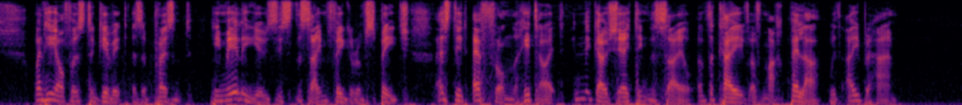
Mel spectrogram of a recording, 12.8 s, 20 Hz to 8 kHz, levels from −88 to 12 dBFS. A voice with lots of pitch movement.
Yes: wide, 7.1 semitones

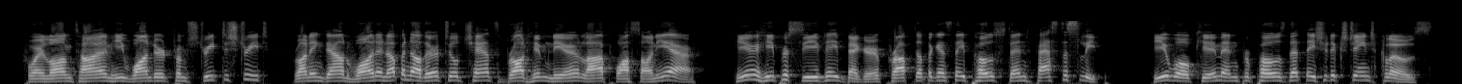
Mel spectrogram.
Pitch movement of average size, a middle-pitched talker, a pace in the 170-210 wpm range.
Yes: average, 3.4 semitones; medium, 170 Hz; average, 185 wpm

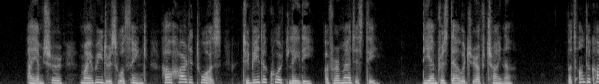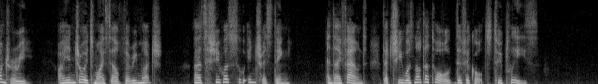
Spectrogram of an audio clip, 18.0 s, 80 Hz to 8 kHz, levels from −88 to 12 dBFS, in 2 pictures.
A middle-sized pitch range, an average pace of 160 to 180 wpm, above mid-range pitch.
Yes: average, 3.8 semitones; average, 165 wpm; high, 215 Hz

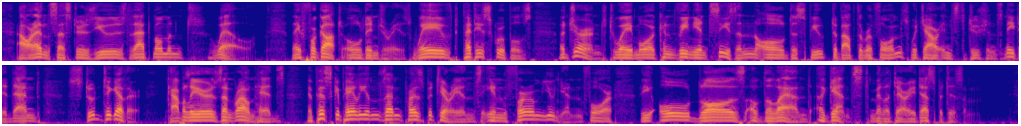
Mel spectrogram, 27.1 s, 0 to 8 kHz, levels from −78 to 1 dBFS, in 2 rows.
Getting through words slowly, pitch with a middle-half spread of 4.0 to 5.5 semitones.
Yes: slow, 110 wpm; average, 4.7 semitones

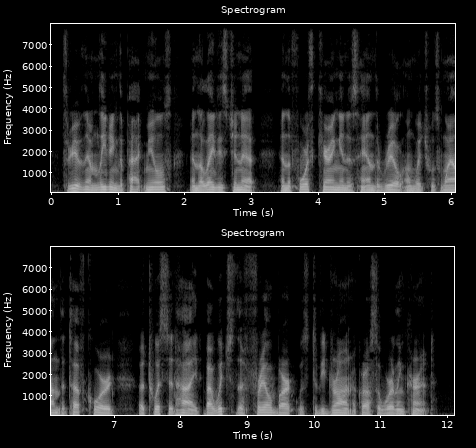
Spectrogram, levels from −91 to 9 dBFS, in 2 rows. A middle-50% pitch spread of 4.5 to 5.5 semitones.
No: narrow, 2.5 semitones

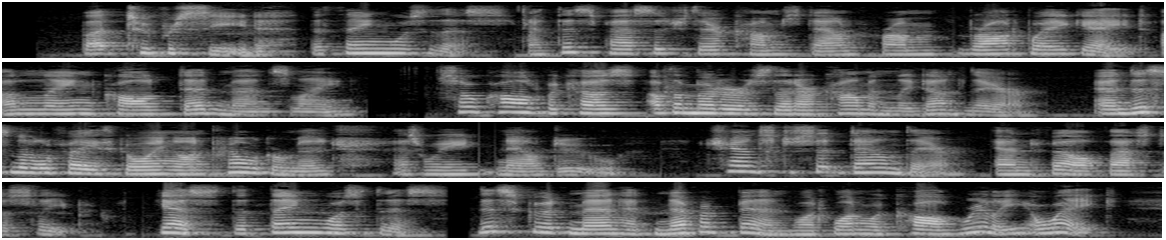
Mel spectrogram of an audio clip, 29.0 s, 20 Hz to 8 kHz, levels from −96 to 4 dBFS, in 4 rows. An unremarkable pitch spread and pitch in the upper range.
No: average, 4.7 semitones; medium, 175 Hz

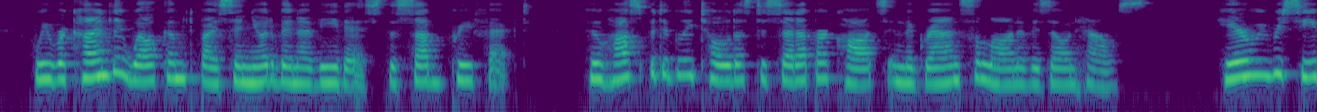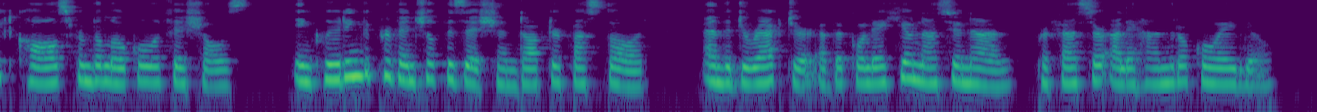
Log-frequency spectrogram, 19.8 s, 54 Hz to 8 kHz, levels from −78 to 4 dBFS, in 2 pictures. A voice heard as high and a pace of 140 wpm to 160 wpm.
Yes: high, 205 Hz; average, 155 wpm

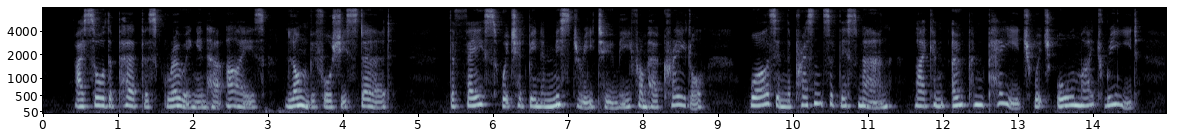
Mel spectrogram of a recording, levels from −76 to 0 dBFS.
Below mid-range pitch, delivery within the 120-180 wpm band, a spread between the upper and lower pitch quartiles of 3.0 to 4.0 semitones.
No: high, 205 Hz; average, 155 wpm; average, 3.5 semitones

